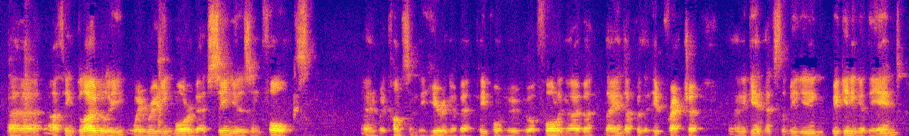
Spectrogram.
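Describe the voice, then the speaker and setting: A man with an Australian accent. He speaks at a moderate pace. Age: 60s. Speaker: chiropractor and karate practitioner. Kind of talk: interview.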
